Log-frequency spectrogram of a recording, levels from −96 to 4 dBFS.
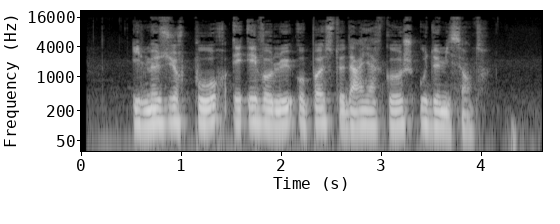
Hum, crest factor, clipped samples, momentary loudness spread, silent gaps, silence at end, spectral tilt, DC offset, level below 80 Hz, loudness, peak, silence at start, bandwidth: none; 16 dB; under 0.1%; 6 LU; none; 0.25 s; -6 dB/octave; under 0.1%; -48 dBFS; -22 LUFS; -8 dBFS; 0.55 s; 16.5 kHz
